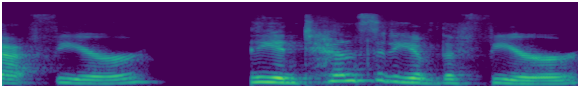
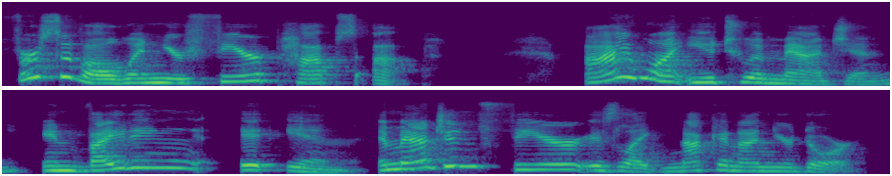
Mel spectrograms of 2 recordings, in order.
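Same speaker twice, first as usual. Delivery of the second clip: usual speaking voice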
